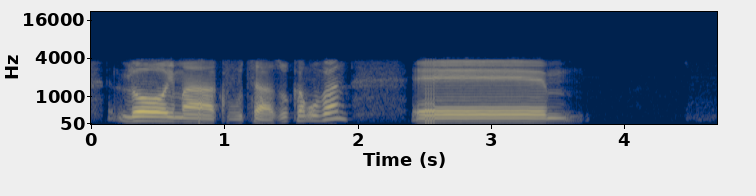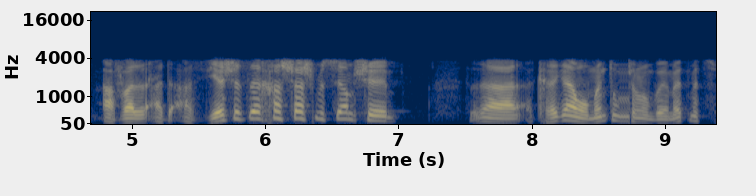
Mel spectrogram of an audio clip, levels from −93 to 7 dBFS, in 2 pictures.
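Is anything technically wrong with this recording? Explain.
Yes. There is packet loss with the last packet repeated, on speech carried over a G.711 telephone line band of about 150 Hz to 3.6 kHz. Dropouts at 0.82–0.84 s and 6.72–6.74 s each last 20 ms, which fits one lost packet. Those at 2.52–2.58 s and 8.68–8.74 s last 60 ms, which suggests about three. The receiver replays the previous chunk out of step with the pitch, producing a small blip for the single repeats and a brief robotic buzz near 50 Hz for the runs. On a waveform this appears as identical repeated segments with jumps at the joins. On a spectrogram it shows as vertical click lines and frozen, repeated harmonics.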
